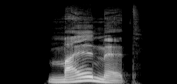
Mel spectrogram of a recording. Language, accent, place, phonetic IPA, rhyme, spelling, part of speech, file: German, Germany, Berlin, [ˈmalmət], -almət, malmet, verb, De-malmet.ogg
- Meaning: second-person plural subjunctive I of malmen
